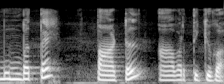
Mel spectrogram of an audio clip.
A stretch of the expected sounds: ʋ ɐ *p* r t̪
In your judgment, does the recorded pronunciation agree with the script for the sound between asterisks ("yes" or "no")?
no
